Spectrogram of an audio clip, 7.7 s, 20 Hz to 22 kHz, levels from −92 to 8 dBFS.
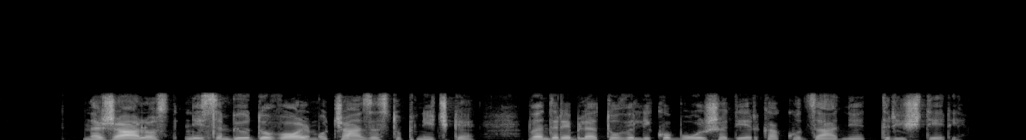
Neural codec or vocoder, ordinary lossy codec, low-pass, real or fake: none; none; 7.2 kHz; real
